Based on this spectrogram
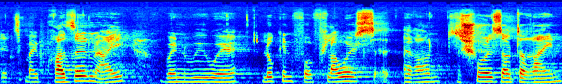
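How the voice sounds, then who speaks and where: Noticeable background noise sits under this recording. A woman talks at a moderate pace in a medium pitch. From Germany (Mainz). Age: 70s. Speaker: war survivor speaker.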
